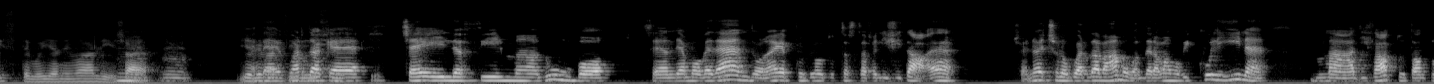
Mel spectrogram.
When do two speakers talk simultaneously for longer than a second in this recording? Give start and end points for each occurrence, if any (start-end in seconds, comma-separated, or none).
2.5-3.9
